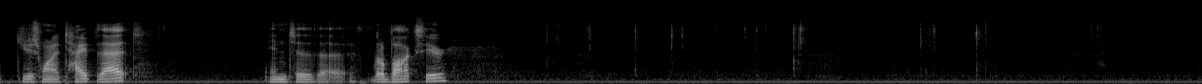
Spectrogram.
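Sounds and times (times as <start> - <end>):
faint keyboard typing: 5.4 - 8.2, 9.2 - 10.0, 10.8 - 11.5.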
